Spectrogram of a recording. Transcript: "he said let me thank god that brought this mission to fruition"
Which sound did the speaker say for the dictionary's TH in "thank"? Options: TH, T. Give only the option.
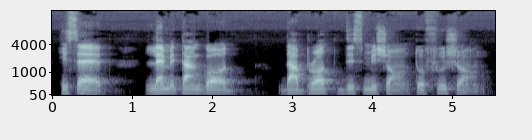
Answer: T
